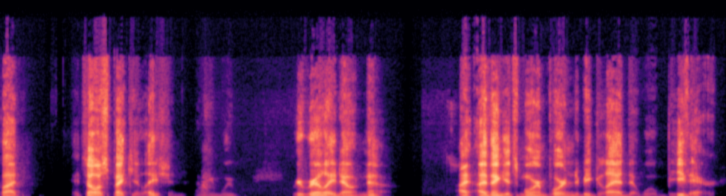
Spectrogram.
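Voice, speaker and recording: A man co-hosting a casual faith discussion, giving his views in an easygoing, measured way. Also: on the low side, fairly bright tone, no echo. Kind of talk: casual discussion on a live stream.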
